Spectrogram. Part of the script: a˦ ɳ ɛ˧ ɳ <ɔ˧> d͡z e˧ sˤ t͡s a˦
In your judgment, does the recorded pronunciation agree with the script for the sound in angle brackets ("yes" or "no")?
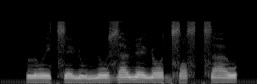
yes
